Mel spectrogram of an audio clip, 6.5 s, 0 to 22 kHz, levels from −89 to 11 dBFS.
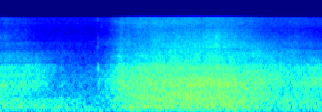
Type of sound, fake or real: fake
